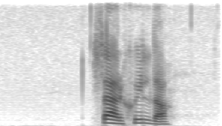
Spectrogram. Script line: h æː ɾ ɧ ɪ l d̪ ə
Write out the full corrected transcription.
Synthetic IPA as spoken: s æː ɾ ɧ ɪ l d̪ a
